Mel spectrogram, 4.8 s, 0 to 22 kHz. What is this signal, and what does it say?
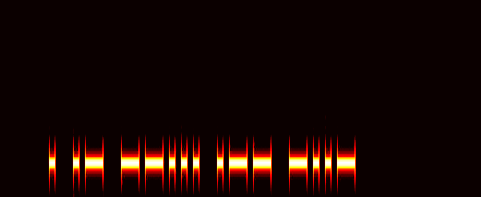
Morse code, heard as a keyed tone, about 20 wpm, 700 Hz. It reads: EA7WX
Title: DXCC-100 Call Signs - 5 Characters - 20wpm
